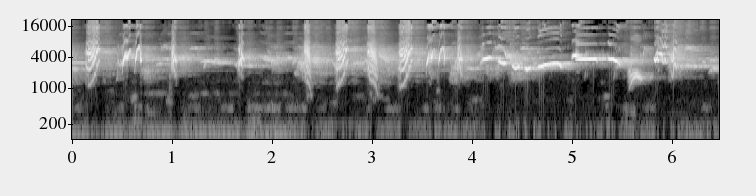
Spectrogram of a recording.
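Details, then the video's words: Oriental magpie-robin singing in a songbird contest area: a rich, varied run of sharp chirps, quick buzzy notes and clear rising and falling whistles, delivered rapidly and without pause. "Suara kacer di area lomba"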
